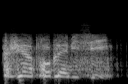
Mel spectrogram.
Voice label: aircraft damaged mood low, speech fr; War Thunder

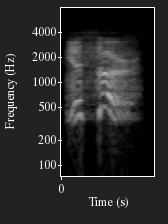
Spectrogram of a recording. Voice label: dialogs hungarian; War Thunder

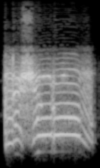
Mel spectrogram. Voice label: aircraft destroyed, mood med, speech tur

